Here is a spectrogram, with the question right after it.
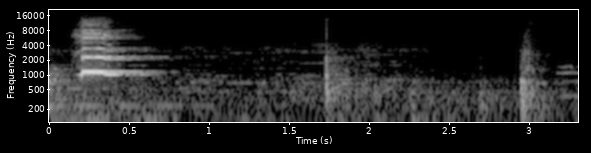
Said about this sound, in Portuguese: Eu lembrei, eu usei também apito, corneta, fazia barulho e ele, ele olhava, olhava. para mim, né?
